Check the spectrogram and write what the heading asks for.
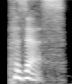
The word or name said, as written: possess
